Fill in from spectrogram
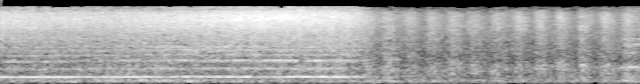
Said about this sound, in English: This is the main engine room of the train. Sorry, you might think it's a bit loud, but this is the engine room. Also, these are sound effects. Actually, this is a bit too loud for my podcast.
